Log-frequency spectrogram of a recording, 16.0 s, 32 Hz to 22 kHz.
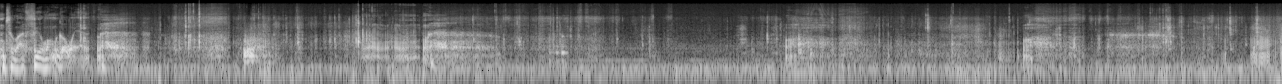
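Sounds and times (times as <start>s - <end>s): steady low hum: 0.0s - 16.0s
rubbing and scraping: 1.0s - 8.5s, 9.2s - 16.0s.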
